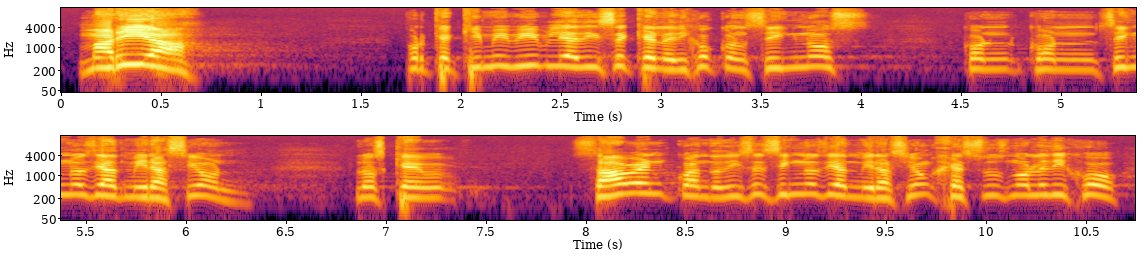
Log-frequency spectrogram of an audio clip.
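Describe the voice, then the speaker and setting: A pastor with a very high voice preaches, jumping into loud, emphatic bursts when he acts out quoted lines. His voice rings through a church hall with a long, echoing tail. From Mexico. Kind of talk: sermon.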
